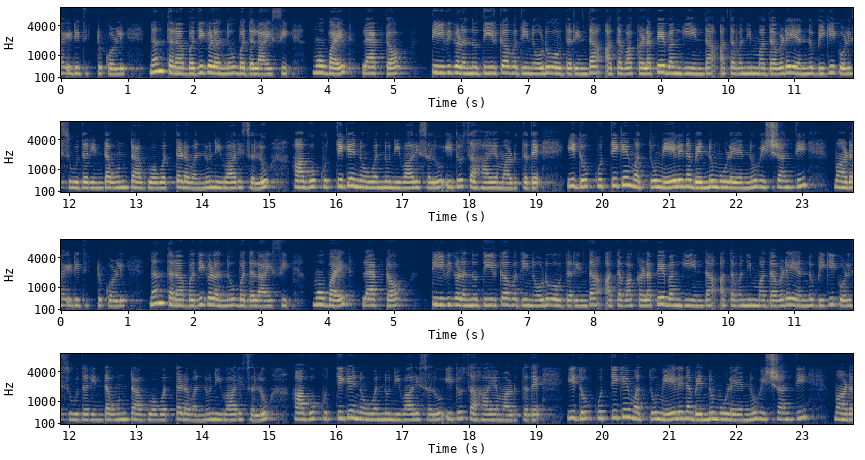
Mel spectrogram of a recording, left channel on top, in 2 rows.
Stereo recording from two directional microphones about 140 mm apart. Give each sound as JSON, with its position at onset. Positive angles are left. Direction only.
{"t": 0.0, "sound": "a woman's voice", "side_deg": 5}
{"t": 3.1, "sound": "a woman's voice", "side_deg": -40}
{"t": 3.8, "sound": "a woman's voice", "side_deg": 5}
